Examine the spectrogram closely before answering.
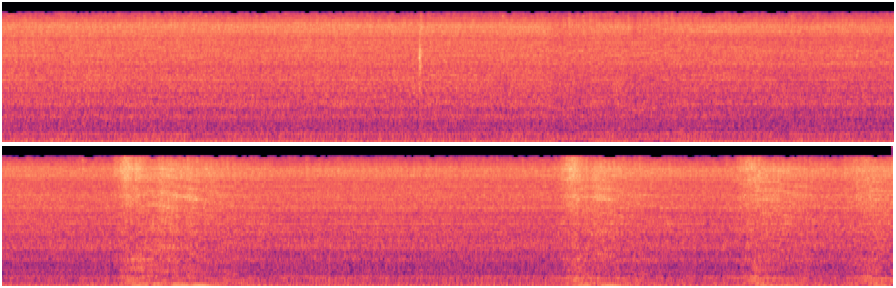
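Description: A car engine idles loudly with a rough, throbbing rumble.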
